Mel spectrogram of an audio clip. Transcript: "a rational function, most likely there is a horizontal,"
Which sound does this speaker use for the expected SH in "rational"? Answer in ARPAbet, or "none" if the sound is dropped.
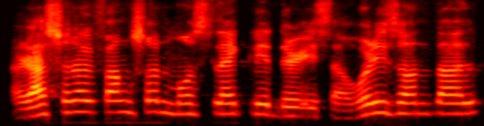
S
